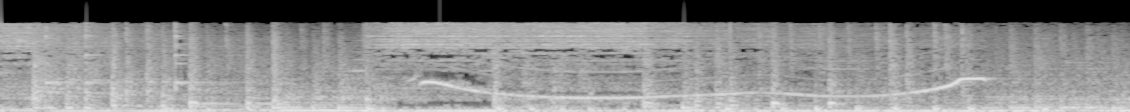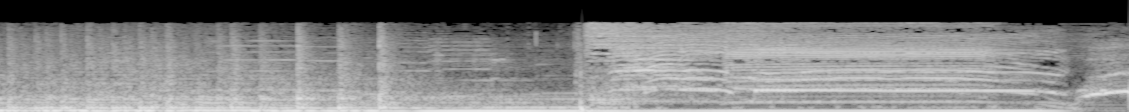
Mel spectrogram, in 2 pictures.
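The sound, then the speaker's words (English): Loud rock music with heavy bass plays throughout, and near the end a buzzy, reedy duck call, played by a radio show host, rings out over it, a sustained quacking honk that wavers slightly in pitch for a few seconds. “It's a duck call, yeah.”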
